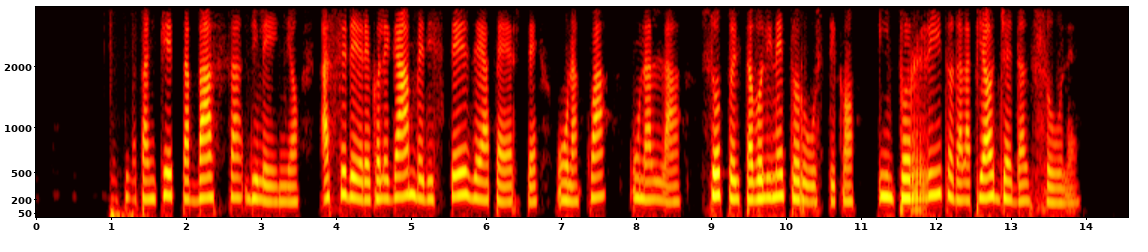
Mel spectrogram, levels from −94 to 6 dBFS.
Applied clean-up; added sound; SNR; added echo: neural mask model DeepFilterNet 3.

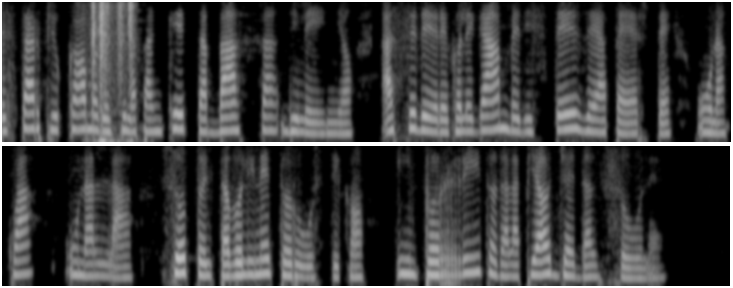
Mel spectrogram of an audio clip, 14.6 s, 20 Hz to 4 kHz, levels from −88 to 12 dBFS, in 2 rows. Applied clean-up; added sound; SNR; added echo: classical method Wiener filter.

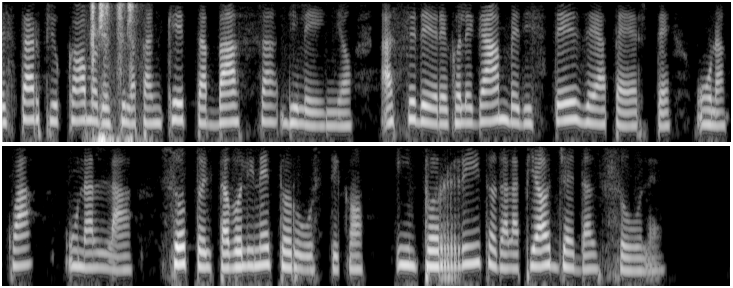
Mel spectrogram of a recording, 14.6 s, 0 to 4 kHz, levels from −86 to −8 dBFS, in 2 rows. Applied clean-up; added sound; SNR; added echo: neural mask model Resemble Enhance denoiser.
